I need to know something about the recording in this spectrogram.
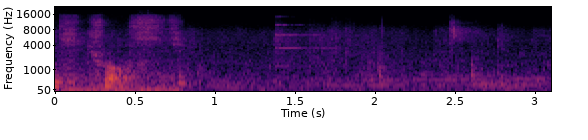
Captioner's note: bell rings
